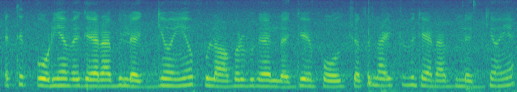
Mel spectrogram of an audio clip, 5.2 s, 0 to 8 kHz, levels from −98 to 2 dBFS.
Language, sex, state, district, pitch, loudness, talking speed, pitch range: Punjabi, female, Punjab, Pathankot, 215 Hz, -17 LUFS, 175 wpm, 200-225 Hz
